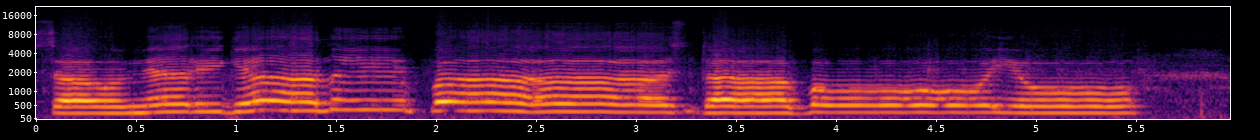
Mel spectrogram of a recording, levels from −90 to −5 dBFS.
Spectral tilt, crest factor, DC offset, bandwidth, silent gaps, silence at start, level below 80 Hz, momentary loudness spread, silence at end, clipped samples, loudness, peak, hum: -5.5 dB/octave; 14 dB; under 0.1%; 9.8 kHz; none; 0.1 s; -64 dBFS; 7 LU; 0.45 s; under 0.1%; -23 LUFS; -10 dBFS; none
